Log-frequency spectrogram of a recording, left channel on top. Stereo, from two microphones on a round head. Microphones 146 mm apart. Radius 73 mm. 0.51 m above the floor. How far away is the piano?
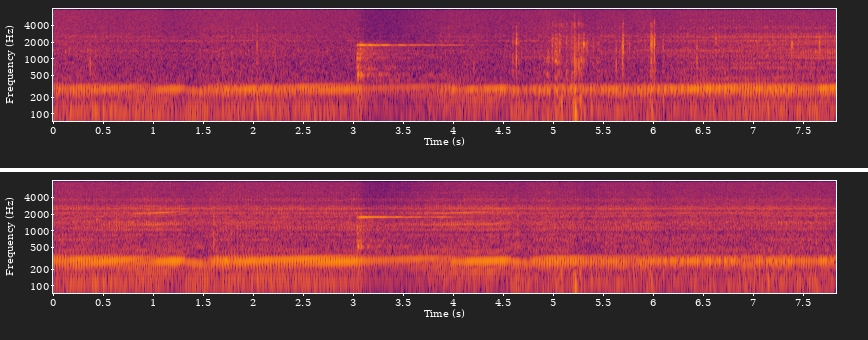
About 8 m.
